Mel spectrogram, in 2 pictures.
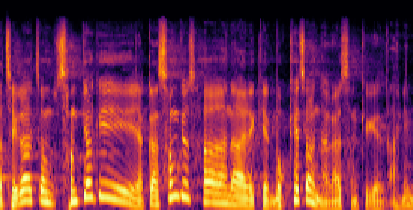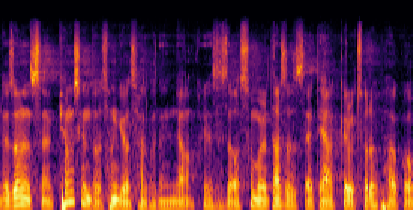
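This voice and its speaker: With a low, creaky, somewhat mellow voice and a Busan (Gyeongsang) accent, a man in his forties from Busan, South Korea, speaks from a church sanctuary. He's a lay missionary sharing his story as a sermon and testimony, humble and homespun, stumbling through fillers and false starts.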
